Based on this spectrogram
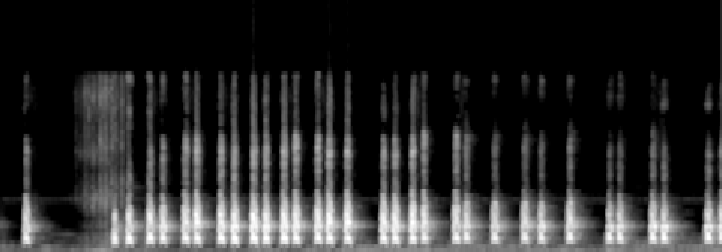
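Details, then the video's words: Male yellow-vented bulbul giving ngebrem ngekek garuda chatter to stimulate breeding: after a brief noisy rustle, fast harsh squawking notes, roughly three per second, continue in uneven groups. "kicau suara burung trucukan jantan ngebrem ngekek garuda ini ampuh menaikkan birahi trucukan bahan"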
